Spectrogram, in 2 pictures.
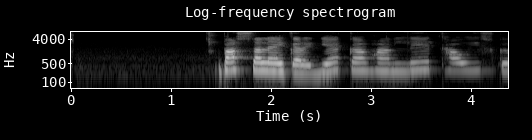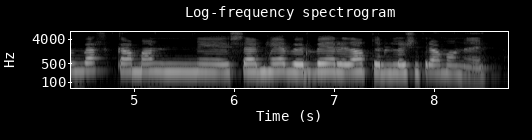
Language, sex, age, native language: Icelandic, female, 18-19, Icelandic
